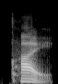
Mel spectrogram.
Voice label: "kai", American

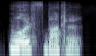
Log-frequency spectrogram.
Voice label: "Woulfe bottle", Indian

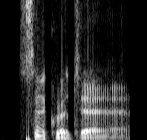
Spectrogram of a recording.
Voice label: "secretaire", British

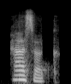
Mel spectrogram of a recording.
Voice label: "hàcek", Indian

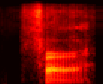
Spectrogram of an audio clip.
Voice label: "fir", American

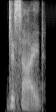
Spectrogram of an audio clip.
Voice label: "decide", Indian

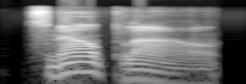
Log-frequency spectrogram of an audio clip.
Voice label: "Snowplough", British

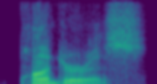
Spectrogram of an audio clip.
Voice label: "ponderous", American

